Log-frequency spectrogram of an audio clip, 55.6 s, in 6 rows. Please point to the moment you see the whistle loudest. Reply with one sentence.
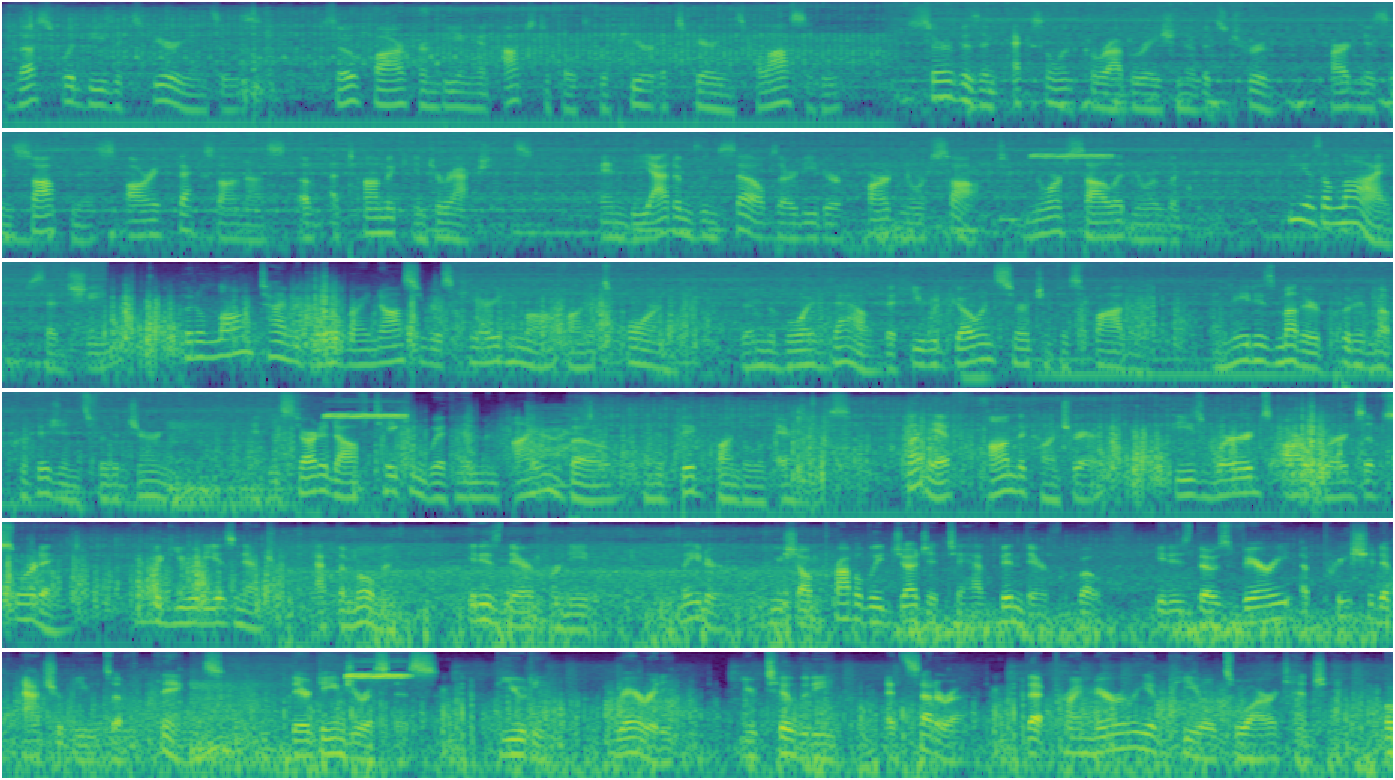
The volume of the whistle peaks at 49 seconds.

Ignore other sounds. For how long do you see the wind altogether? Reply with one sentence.
The wind can be heard for 37 seconds in total.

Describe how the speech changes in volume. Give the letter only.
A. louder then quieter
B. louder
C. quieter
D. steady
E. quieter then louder
B.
